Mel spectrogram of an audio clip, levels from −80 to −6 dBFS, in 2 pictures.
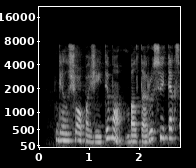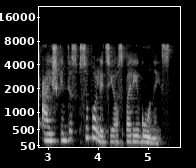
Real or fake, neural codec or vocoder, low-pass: real; none; 7.2 kHz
